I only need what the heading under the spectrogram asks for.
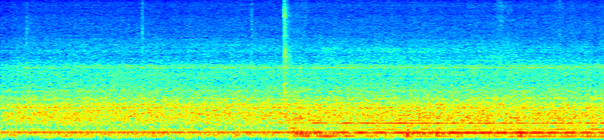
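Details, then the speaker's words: Window air conditioner switched to cooling low: steady blower fan hum, then near three seconds a soft thump as the compressor kicks in with a deeper even drone; normal compressor start, cooling works. "Sound सुना compressor start हो गया fan के साथ में compressor भी चल रहा है"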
